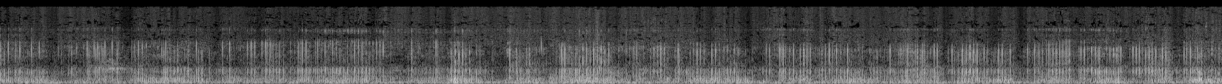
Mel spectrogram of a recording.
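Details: Pet cat purring loudly at close range, a continuous low rough rumble with a fast pulsing texture that keeps an even level from start to finish.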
